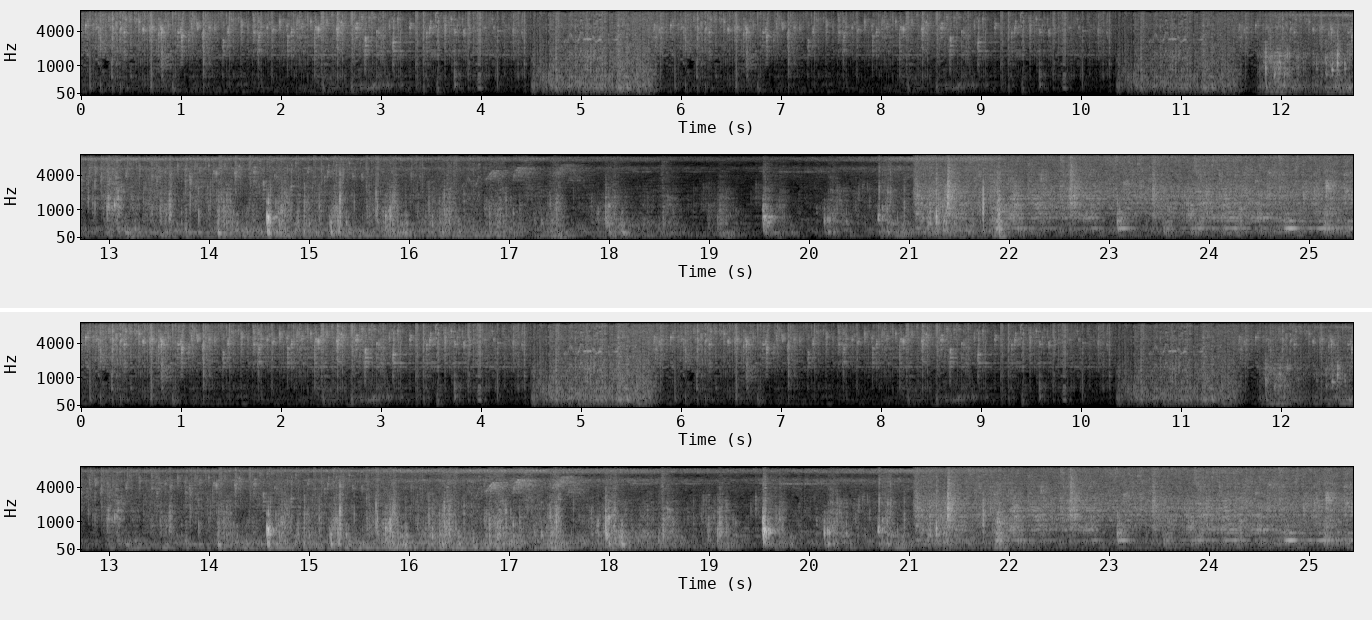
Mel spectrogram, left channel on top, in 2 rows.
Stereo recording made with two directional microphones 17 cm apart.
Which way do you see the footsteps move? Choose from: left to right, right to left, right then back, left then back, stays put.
right then back.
